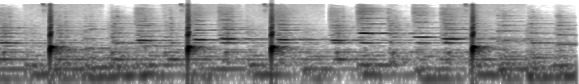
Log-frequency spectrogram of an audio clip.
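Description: Four short, loud pop sound effects, unevenly spaced, laid over light background music with plucked notes; each pop marks a boop of the dog's nose.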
